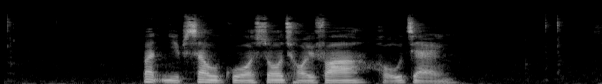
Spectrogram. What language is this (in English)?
Cantonese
